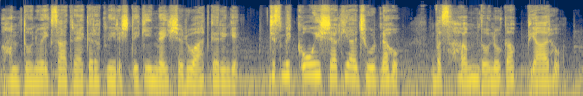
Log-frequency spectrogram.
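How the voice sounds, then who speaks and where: A woman voicing a composed, proud young businessman in a spoken audio story, in a slightly lower, quieter voice. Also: expressive, rapid-fire, soft background music, natural voice. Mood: thoughtful.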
